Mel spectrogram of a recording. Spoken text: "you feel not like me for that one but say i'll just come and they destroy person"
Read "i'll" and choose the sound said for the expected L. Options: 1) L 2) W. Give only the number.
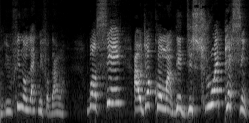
2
